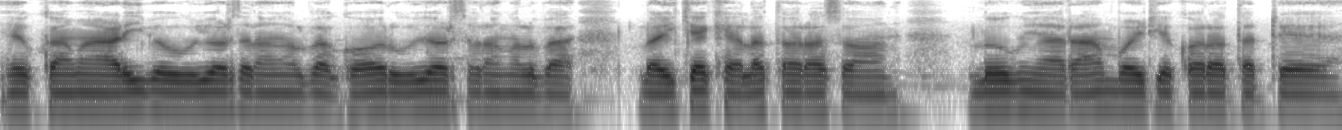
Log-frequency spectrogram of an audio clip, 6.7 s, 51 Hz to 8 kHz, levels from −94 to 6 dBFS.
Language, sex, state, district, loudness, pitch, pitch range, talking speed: Bhojpuri, male, Bihar, Muzaffarpur, -18 LUFS, 110 Hz, 110-115 Hz, 205 wpm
